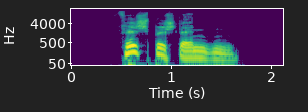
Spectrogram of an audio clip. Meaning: dative plural of Fischbestand
- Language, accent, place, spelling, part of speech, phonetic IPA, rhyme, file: German, Germany, Berlin, Fischbeständen, noun, [ˈfɪʃbəˌʃtɛndn̩], -ɪʃbəʃtɛndn̩, De-Fischbeständen.ogg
